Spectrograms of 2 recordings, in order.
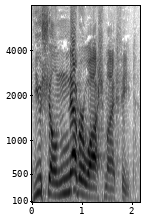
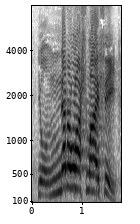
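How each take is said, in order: First: "never" drawn out and firm, slow; stress on never. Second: Loud, slow, adamant "never wash"; Peter's loud refusal. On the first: Acted. Peter refusing Jesus, firm stress on "never". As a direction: lean hard on "never". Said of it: "Peter said". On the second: Retold or imitated. Peter refusing Jesus, loud and indignant. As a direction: shout the refusal like an indignant disciple. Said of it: "So what does he say?".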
